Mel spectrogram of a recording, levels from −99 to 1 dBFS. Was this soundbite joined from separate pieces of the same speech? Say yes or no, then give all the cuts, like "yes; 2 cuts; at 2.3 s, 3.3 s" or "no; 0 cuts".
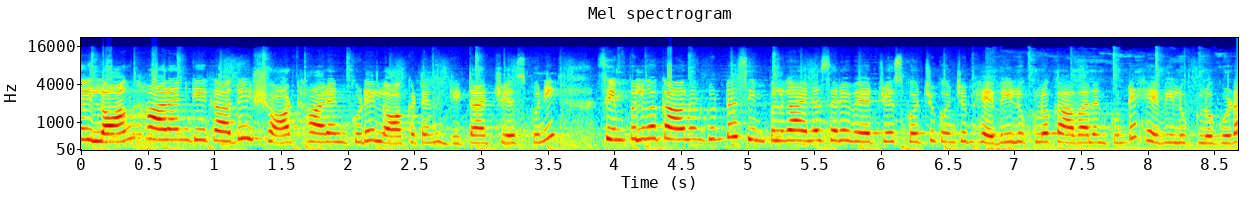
no; 0 cuts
